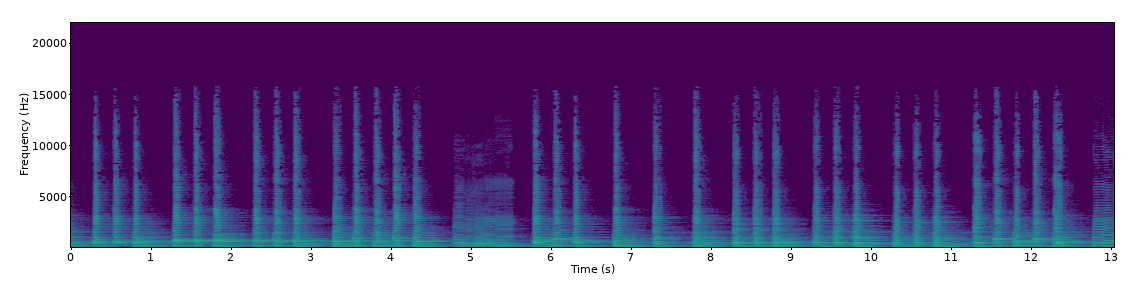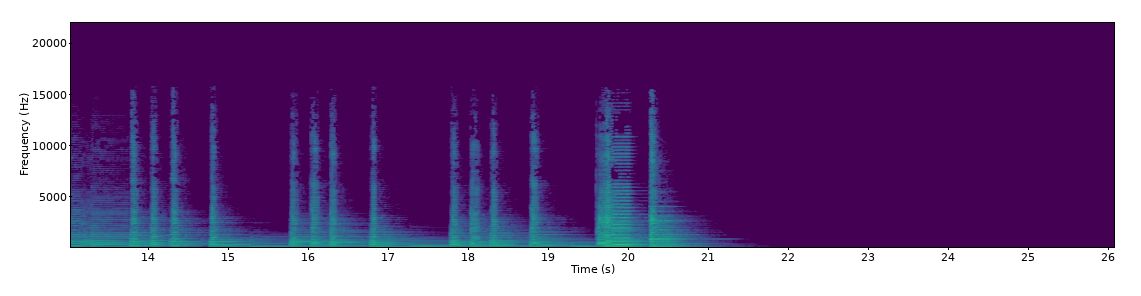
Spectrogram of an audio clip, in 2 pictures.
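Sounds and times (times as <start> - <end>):
tenor saxophone playing a classical ballet piece: 0.0 - 21.1.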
